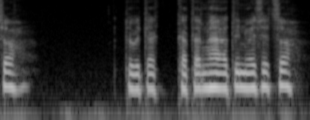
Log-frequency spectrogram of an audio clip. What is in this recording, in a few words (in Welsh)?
"cadarnhad", Welsh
